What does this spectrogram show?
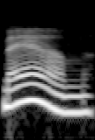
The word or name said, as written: ma'am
